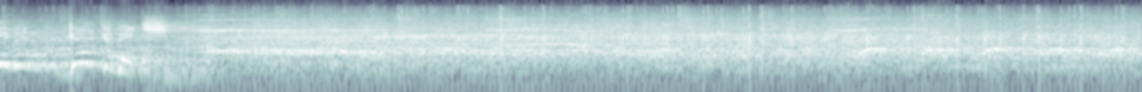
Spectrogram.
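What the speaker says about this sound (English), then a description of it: "Please, everybody, stand up and applaud this gentleman, Mr. Stephen Gercovich." A large audience gives a standing ovation, with sustained, dense clapping that fills the room at an even level after a brief spoken introduction.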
